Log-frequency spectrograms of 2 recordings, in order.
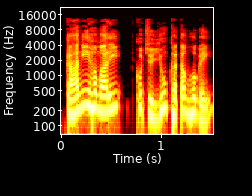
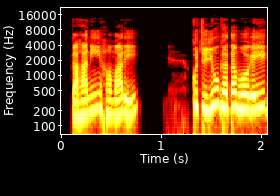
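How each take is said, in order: First: Slow, falling first line of a couplet; slow shayari recitation. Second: The line again, rising on खत्म at the end; repeated shayari line. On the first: Teacher reciting a shayari to the online class, slow and soulful. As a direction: recite it slowly, like a poet opening his verse. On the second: Teacher repeating his shayari line to the class, rising on खत्म. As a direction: repeat the line and lift खत्म, building suspense. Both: Shown as a demonstration. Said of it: "एक शायरी हो जाए".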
